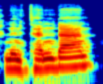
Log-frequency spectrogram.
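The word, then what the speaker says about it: Nintendaan: And honestly, the only reason that I thought about it is that someone on Twitter, Nintendan, I'm saying it the American way. Nintendan, it's spelled the Dutch way, D-A-A-N.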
